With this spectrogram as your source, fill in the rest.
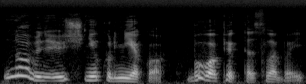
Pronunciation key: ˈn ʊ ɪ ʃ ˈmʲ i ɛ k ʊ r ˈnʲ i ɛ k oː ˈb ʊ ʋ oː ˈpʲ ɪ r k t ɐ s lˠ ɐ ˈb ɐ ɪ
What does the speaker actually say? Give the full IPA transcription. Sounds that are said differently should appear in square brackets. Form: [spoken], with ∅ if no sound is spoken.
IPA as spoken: ˈn ʊ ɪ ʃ [ˈnʲ] i ɛ k ʊ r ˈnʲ i ɛ k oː ˈb ʊ ʋ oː ˈpʲ ɪ [∅] k t ɐ s lˠ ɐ ˈb ɐ ɪ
